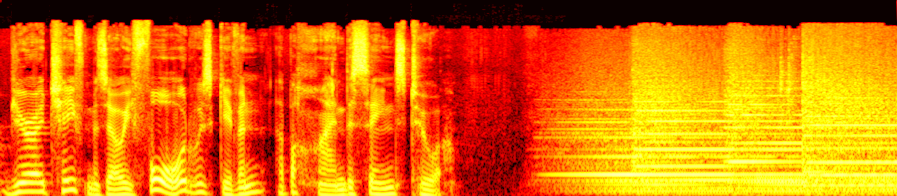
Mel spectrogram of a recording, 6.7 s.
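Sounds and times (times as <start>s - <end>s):
speech: 0.1s - 3.5s
Big Ben clock tower bell bonging in London: 4.0s - 6.7s.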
